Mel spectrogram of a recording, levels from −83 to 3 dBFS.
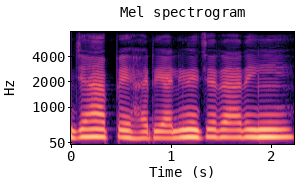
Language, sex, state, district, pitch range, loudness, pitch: Hindi, female, Bihar, Gaya, 185-200 Hz, -12 LUFS, 195 Hz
